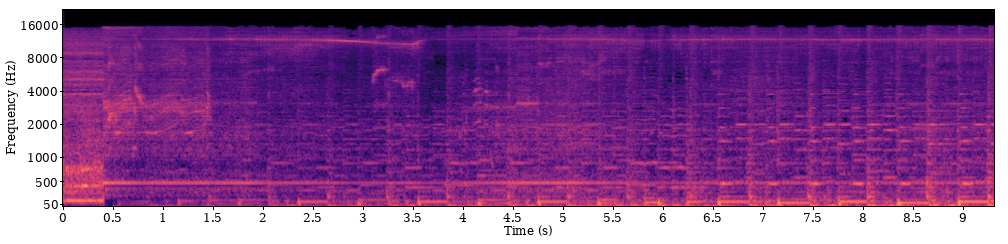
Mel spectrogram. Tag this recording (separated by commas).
inside a small room, Music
